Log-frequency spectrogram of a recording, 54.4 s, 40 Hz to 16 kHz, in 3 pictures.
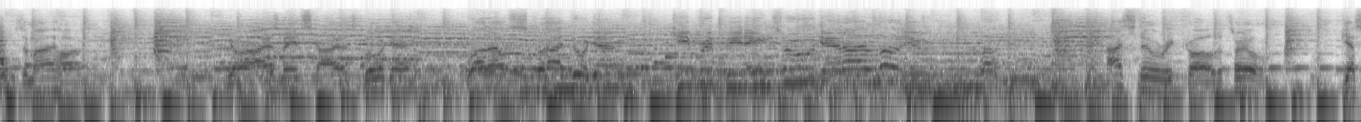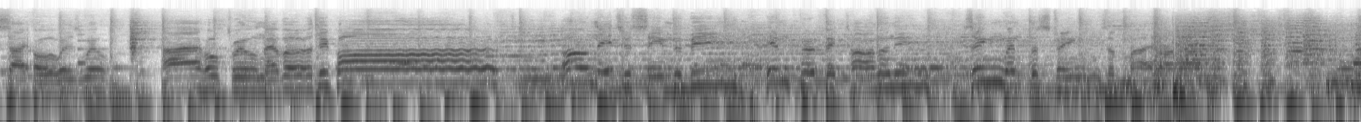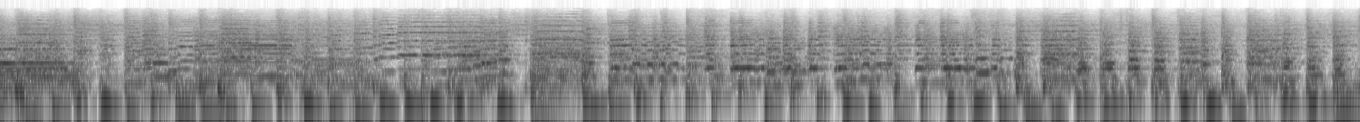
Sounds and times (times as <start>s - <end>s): Swing music: 0.0s - 54.4s.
